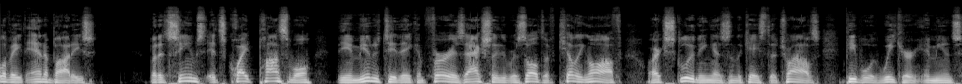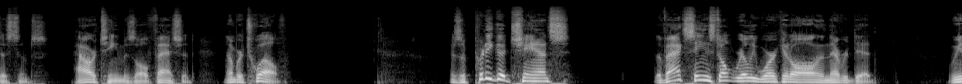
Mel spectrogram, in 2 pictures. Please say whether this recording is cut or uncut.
cut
